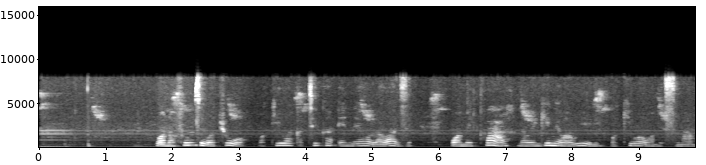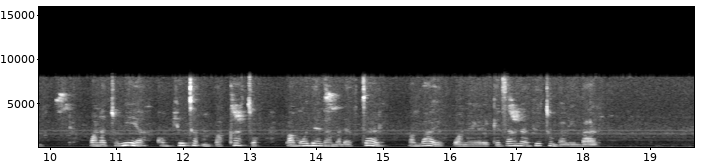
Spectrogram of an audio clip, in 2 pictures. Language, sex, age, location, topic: Swahili, female, 25-35, Dar es Salaam, education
